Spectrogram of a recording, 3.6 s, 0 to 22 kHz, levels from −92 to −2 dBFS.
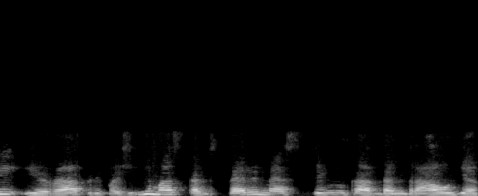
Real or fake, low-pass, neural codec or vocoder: fake; 7.2 kHz; vocoder, 22.05 kHz, 80 mel bands, Vocos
